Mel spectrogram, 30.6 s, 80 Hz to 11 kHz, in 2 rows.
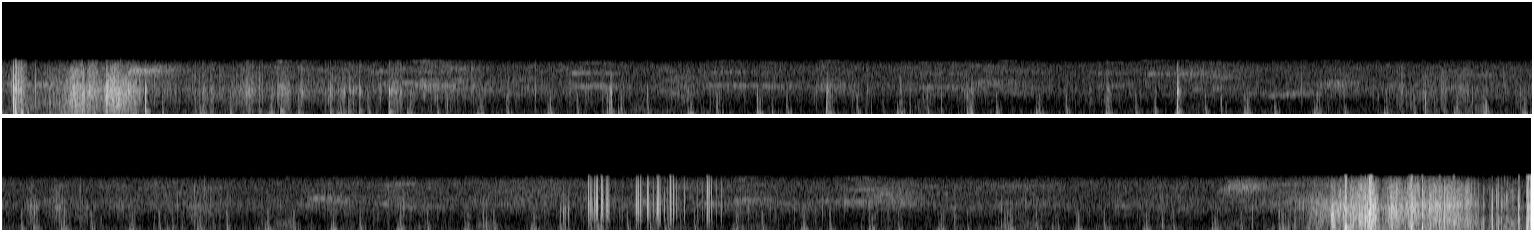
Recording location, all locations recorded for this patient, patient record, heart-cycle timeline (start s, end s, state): tricuspid valve (TV)
pulmonary valve (PV)+tricuspid valve (TV)+mitral valve (MV)
#Age: nan
#Sex: Female
#Height: nan
#Weight: nan
#Pregnancy status: True
#Murmur: Absent
#Murmur locations: nan
#Most audible location: nan
#Systolic murmur timing: nan
#Systolic murmur shape: nan
#Systolic murmur grading: nan
#Systolic murmur pitch: nan
#Systolic murmur quality: nan
#Diastolic murmur timing: nan
#Diastolic murmur shape: nan
#Diastolic murmur grading: nan
#Diastolic murmur pitch: nan
#Diastolic murmur quality: nan
#Outcome: Normal
#Campaign: 2014 screening campaign
0.00	6.86	unannotated
6.86	6.96	S1
6.96	7.14	systole
7.14	7.24	S2
7.24	7.54	diastole
7.54	7.66	S1
7.66	7.84	systole
7.84	7.94	S2
7.94	8.24	diastole
8.24	8.36	S1
8.36	8.54	systole
8.54	8.64	S2
8.64	8.94	diastole
8.94	9.06	S1
9.06	9.24	systole
9.24	9.34	S2
9.34	9.64	diastole
9.64	9.76	S1
9.76	9.94	systole
9.94	10.04	S2
10.04	10.34	diastole
10.34	10.44	S1
10.44	10.64	systole
10.64	10.74	S2
10.74	11.02	diastole
11.02	11.14	S1
11.14	11.32	systole
11.32	11.42	S2
11.42	11.74	diastole
11.74	11.84	S1
11.84	12.02	systole
12.02	12.12	S2
12.12	12.42	diastole
12.42	12.54	S1
12.54	12.72	systole
12.72	12.82	S2
12.82	13.12	diastole
13.12	13.22	S1
13.22	13.42	systole
13.42	13.52	S2
13.52	13.82	diastole
13.82	30.59	unannotated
